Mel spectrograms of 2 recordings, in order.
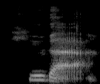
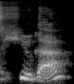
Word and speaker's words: hygge: So it's hue-gah, and it is a Danish word that is basically a feeling.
